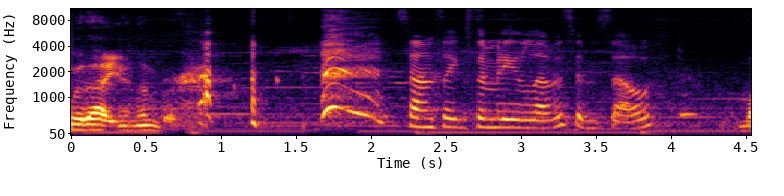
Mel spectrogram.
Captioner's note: laughs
